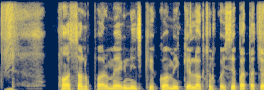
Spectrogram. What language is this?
Bhojpuri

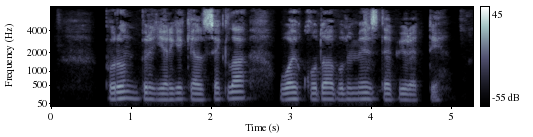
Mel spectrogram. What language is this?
Uyghur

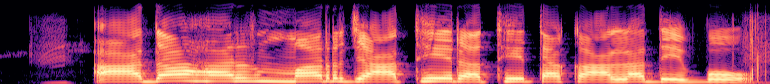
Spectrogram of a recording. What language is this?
Chhattisgarhi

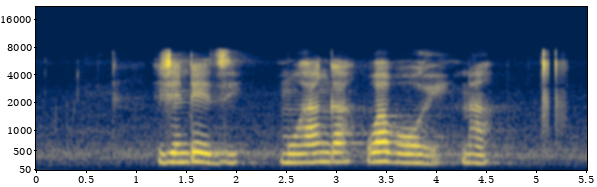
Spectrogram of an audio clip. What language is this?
Venda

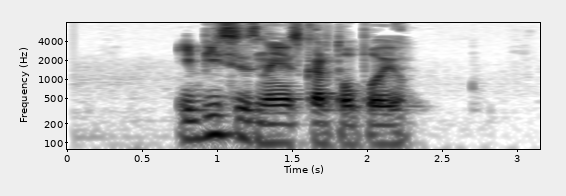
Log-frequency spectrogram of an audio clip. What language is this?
Ukrainian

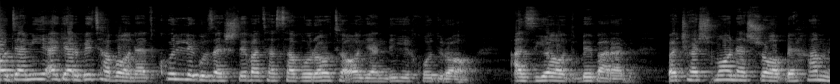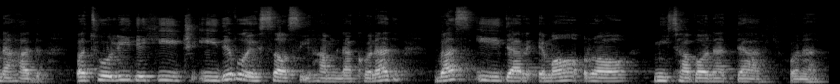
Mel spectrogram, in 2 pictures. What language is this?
Persian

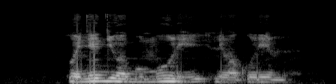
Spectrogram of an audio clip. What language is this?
Swahili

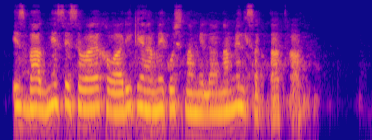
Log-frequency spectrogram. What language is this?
Urdu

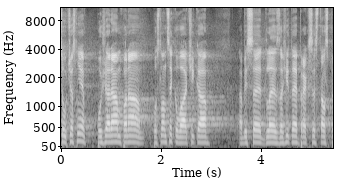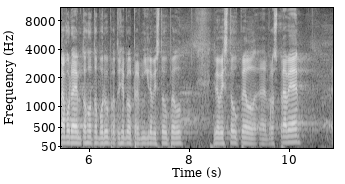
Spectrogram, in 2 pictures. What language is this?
Czech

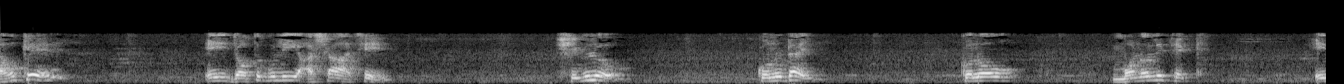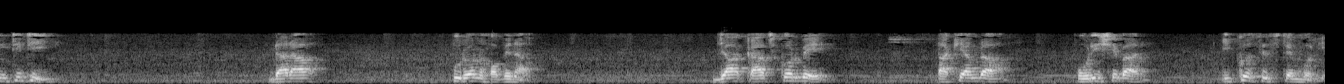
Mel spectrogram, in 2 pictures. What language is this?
Bangla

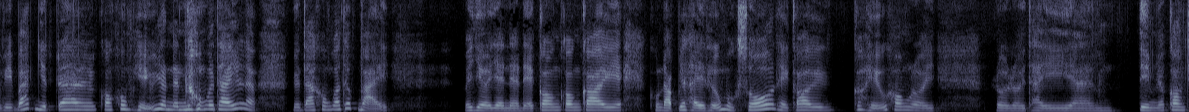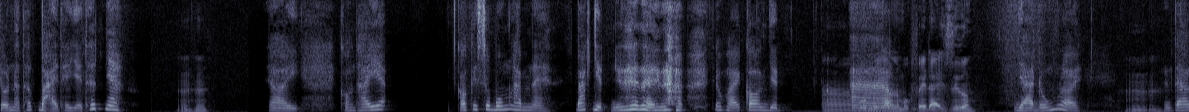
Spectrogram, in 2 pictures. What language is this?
Vietnamese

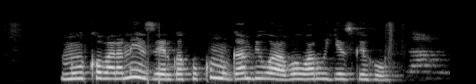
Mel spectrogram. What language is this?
Kinyarwanda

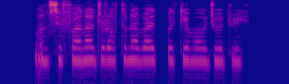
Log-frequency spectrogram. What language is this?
Pashto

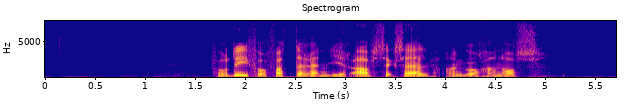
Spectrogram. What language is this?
Norwegian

